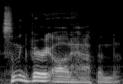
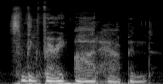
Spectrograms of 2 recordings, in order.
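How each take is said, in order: First: It is read in his normal voice. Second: It is read in a put-on little girl voice.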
